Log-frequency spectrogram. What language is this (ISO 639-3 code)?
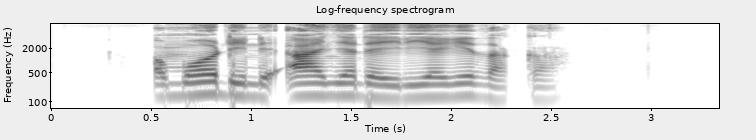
kik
